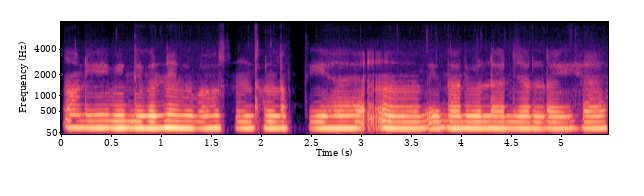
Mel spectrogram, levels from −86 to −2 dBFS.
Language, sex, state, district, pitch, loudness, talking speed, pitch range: Hindi, male, Bihar, Jamui, 130 Hz, -14 LUFS, 165 wpm, 125-130 Hz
